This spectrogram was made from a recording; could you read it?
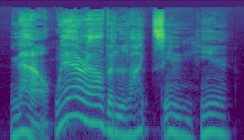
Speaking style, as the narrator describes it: Barbara mumbles to herself

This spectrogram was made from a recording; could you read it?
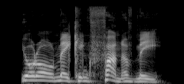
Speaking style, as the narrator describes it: snapped Kaylee

